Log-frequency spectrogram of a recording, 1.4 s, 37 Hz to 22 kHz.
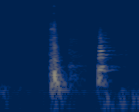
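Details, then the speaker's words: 2014 Chevrolet Impala Limited LT with non-working security system, key out, locking with hood open: two quick horn chirps half a second apart, which should not happen with hood open; security fault, cause unknown. "car shouldn't have locked or well shouldn't have sounded the horn if the hook was open"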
